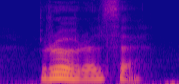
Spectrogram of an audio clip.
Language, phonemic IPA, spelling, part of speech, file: Swedish, /ˈrøːˌrɛlsɛ/, rörelse, noun, Sv-rörelse.ogg
- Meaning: 1. movement (something moving) 2. a movement (larger group of people with a common cause) 3. a small business, a minor company 4. operations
